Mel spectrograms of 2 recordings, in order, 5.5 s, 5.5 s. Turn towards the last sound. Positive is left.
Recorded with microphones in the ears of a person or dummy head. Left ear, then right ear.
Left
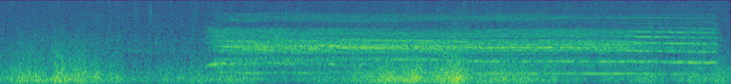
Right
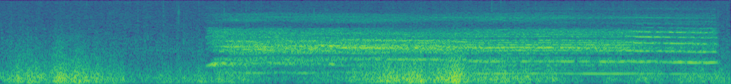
turn(degrees=-10)  # may be behind; listen again after turning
